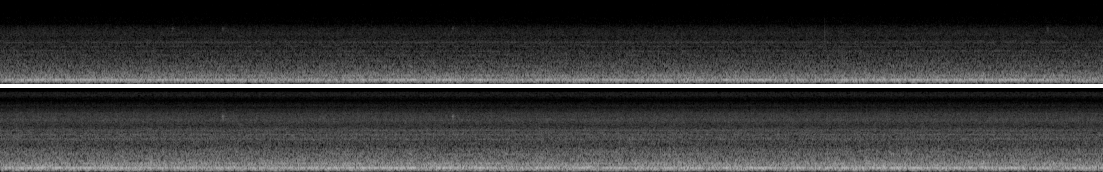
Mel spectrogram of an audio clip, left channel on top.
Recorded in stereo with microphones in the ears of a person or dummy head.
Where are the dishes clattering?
No dishes clattering in this recording.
